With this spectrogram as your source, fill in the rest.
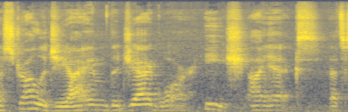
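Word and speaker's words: Ix: Like, I find this incredibly fascinating because in Mayan astrology, I am the Jaguar, Ish, I-X, that's how you spell it.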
